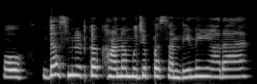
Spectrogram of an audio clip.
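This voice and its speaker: A woman's voice: very high-pitched, steady tone, fairly quick, a little mellow, voice pushed down. A woman voicing a fussy old mother-in-law. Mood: coaxing. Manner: scolding, coaxing, repeats "bahu". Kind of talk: cartoon voice acting.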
